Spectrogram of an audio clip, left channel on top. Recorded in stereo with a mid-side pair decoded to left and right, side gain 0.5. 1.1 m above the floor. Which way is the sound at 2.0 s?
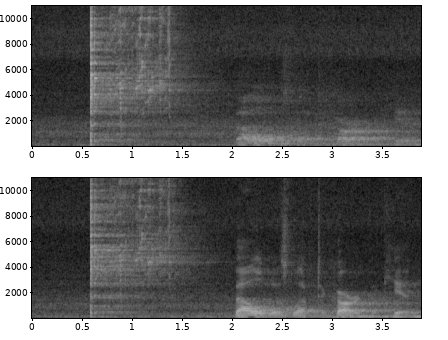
65° right.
